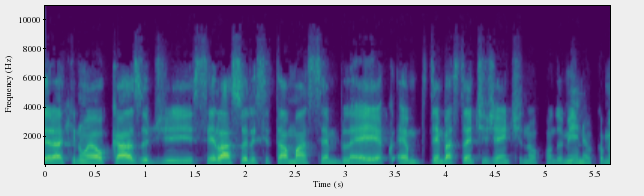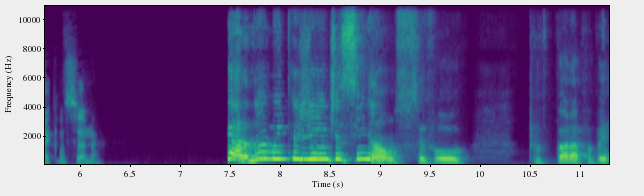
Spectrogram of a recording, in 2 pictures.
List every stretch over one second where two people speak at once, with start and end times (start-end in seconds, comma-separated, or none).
none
